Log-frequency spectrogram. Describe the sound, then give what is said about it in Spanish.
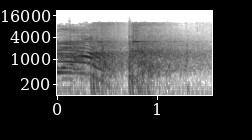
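Two loud, sharp gunshot bangs in quick succession. They seem to be voiced by a person imitating the shots rather than real gunfire. “Pero en eso se oyeron unos disparos.”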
